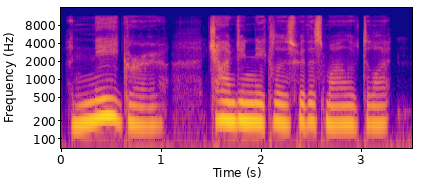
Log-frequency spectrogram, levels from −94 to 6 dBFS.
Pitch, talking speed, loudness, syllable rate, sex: 190 Hz, 170 wpm, -15 LUFS, 5.8 syllables/s, female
